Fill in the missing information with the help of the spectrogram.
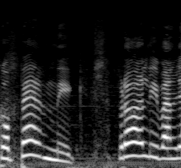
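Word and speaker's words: Kopernik: D'entrada no es deia Copèrnic, perquè era polonès, ella era Nicolaus Copernik, però bé, sentim-ho pronunciat per una noia polonesa que ha tingut, doncs mira, el detall de fer-nos una nota de veu.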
